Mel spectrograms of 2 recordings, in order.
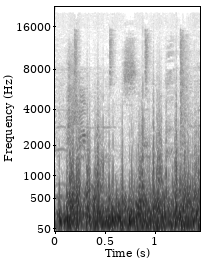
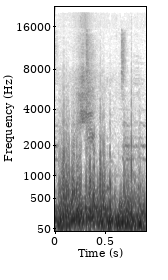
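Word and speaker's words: hiwa: Hierba en quichua sería jiwa. La H se pronuncia J, H-I-W-A, jiwa, H-I-W-A, jiwa.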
